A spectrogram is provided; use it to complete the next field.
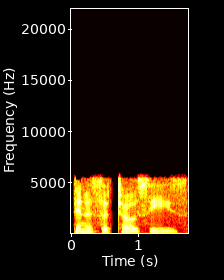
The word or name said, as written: pinocytoses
